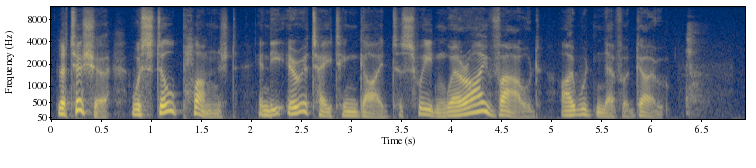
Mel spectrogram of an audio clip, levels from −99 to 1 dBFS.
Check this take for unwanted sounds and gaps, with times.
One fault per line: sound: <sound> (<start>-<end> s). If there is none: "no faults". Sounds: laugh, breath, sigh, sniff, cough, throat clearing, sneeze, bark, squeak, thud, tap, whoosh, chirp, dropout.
sound: cough (6.3-6.6 s)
